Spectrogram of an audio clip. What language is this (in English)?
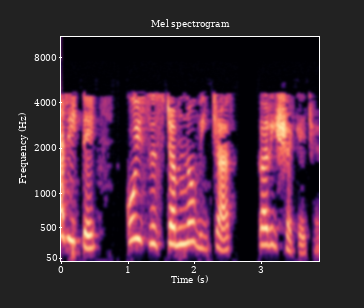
Gujarati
